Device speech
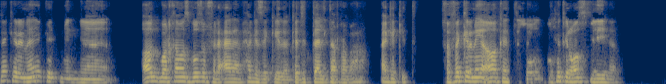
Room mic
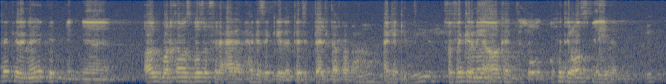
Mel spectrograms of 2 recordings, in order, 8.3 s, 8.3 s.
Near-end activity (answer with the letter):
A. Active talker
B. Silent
A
